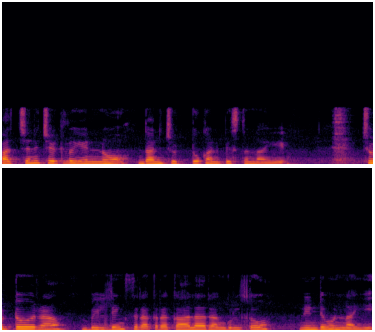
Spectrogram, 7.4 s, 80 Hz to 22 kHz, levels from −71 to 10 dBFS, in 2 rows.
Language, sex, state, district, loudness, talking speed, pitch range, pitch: Telugu, female, Andhra Pradesh, Krishna, -19 LUFS, 135 wpm, 225-265 Hz, 240 Hz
